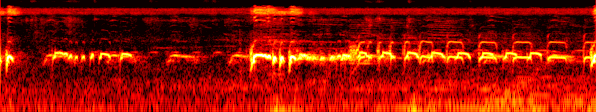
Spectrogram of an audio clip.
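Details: Lure-type local zebra dove with a loud voice: soft rolling coo phrases build into a sharp burst, then a steady chain of looping notes overlapping with further rolling coos.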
